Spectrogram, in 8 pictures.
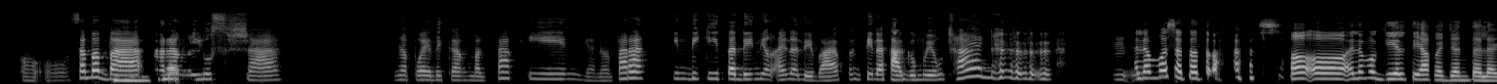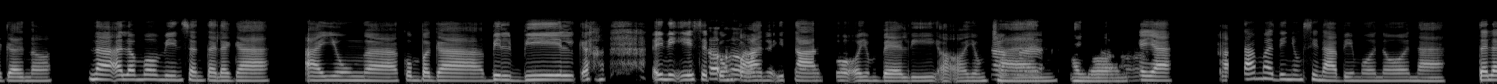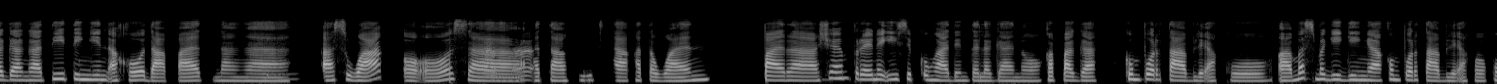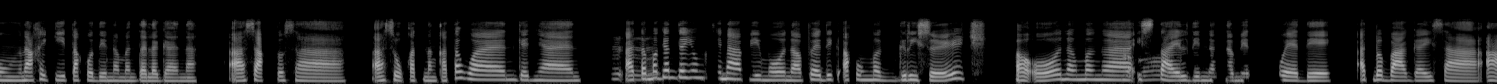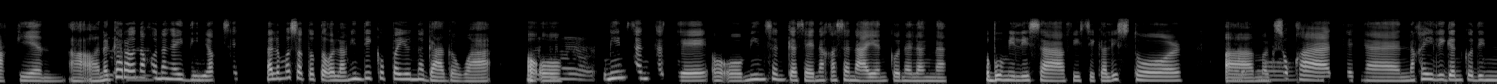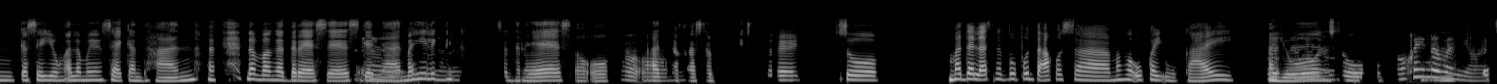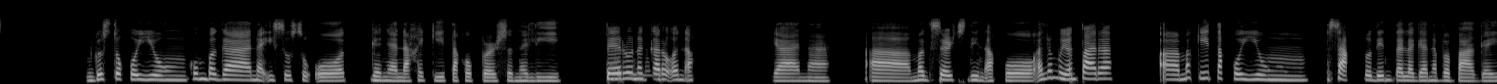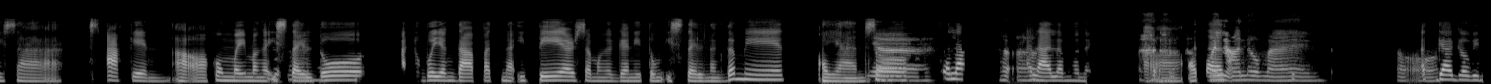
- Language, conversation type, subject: Filipino, advice, Paano ako magiging mas komportable at kumpiyansa sa pananamit?
- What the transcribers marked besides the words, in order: chuckle; laughing while speaking: "ka"; tapping; other background noise; chuckle; chuckle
